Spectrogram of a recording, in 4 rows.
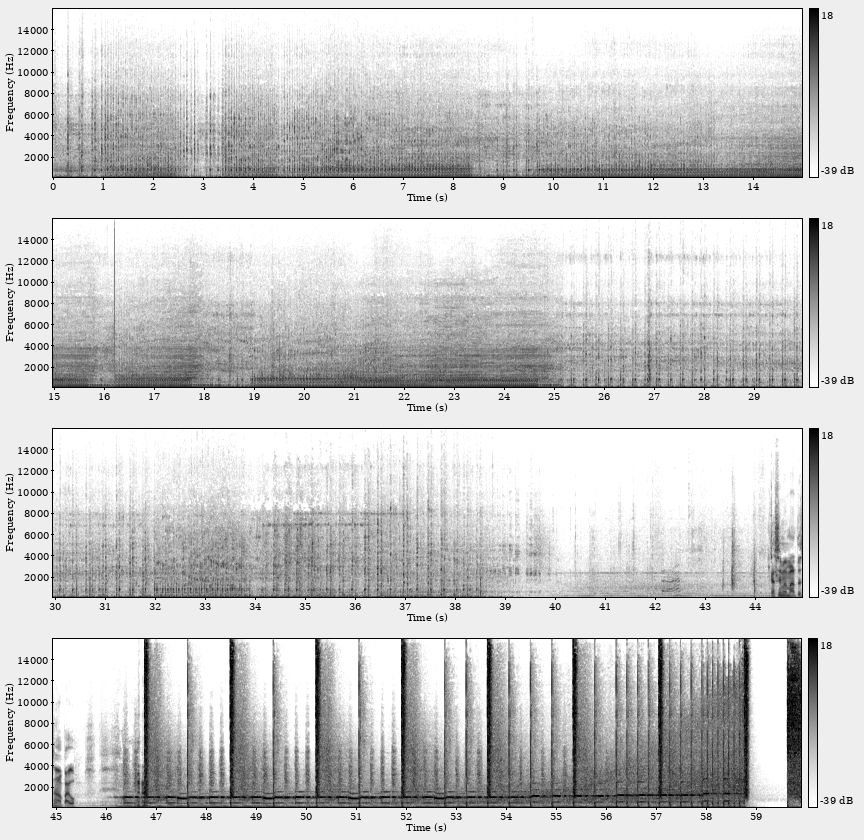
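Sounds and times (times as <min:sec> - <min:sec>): motorcycle engine revving: 0:00.0 - 0:44.3, 0:46.1 - 0:59.9.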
